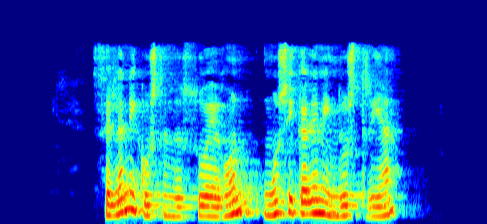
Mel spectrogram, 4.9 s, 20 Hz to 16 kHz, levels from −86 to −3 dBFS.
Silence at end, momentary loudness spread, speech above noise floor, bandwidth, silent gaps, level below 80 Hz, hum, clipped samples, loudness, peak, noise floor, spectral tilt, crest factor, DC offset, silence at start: 0.85 s; 8 LU; 65 dB; 8 kHz; none; -66 dBFS; none; under 0.1%; -19 LUFS; -4 dBFS; -83 dBFS; -6 dB/octave; 16 dB; under 0.1%; 1 s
